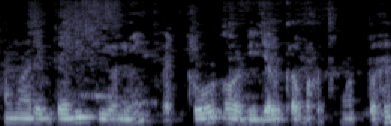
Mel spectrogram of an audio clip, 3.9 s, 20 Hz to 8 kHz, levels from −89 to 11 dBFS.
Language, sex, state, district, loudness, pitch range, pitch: Hindi, male, Uttar Pradesh, Gorakhpur, -28 LUFS, 105-110 Hz, 105 Hz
